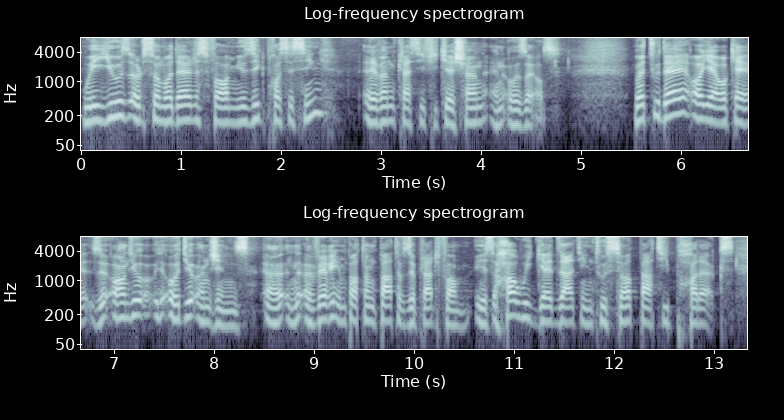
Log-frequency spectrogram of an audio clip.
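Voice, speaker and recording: In a strong French accent, a man with a dark, mellow tone and fairly high pitch speaks at a moderate pace with very even loudness and ordinary pitch variation, the sound dry and close with no echo. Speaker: startup founder and CEO. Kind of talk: pitch presentation. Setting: stage with audience. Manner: halting.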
